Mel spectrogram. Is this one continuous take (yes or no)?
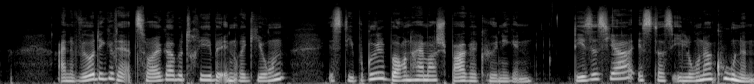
no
